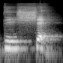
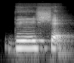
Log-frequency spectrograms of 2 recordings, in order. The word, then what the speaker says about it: déchets: To say waste or trash, les déchets. Déchets. E T makes the A sound. S is mute.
